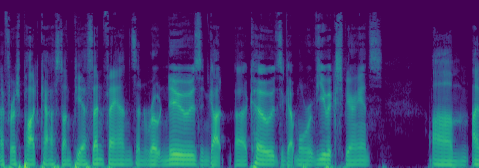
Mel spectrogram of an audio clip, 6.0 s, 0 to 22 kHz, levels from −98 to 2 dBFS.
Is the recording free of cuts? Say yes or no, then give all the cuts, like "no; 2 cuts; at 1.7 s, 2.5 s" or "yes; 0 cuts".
yes; 0 cuts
